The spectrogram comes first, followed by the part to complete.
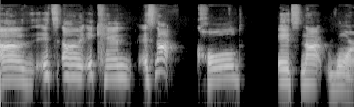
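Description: A man with an American accent speaks very slowly in a raised, projected voice, his high pitch carried by lively intonation. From Seattle, US West Coast. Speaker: podcast guest. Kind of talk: casual chat.

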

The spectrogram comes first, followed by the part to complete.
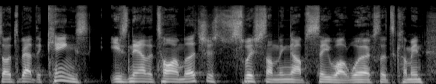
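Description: A man with an Australian accent talks at a very fast pace with ordinary pitch variation. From Adelaide, Australia. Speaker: basketball podcast co-host, former pro player. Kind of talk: casual sports banter podcast.

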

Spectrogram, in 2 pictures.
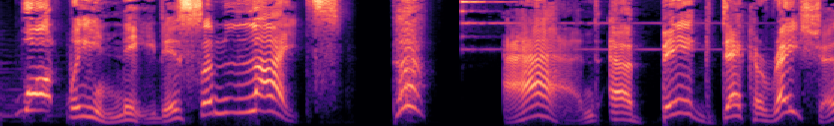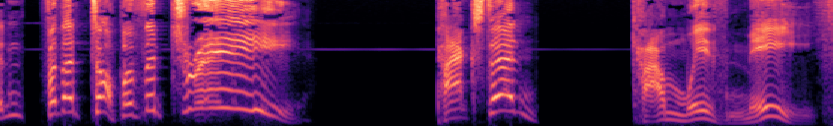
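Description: Very slow speech over music in the background. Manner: gruff, bossy, scheming.

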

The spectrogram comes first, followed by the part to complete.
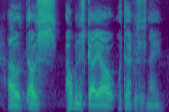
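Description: A man speaks with a New York accent. His tone is dark and mellow. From Brooklyn, New York. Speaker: homeless man without photo ID. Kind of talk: interview recollection.

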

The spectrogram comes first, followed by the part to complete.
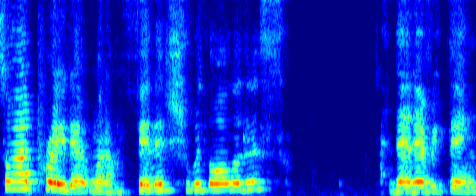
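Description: The voice belongs to a woman with a fairly high pitch. She speaks at a moderate pace. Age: 60s. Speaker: podcast host and breast cancer patient. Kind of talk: personal monologue. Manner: halting.

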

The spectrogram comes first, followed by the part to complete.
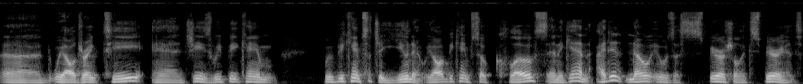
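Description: A plain, everyday voice with an American accent, at a moderate pace. Pitch varies in an ordinary way over a silent background in a very clean recording. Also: man, medium pitch for a man. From US South, Mississippi. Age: 40s. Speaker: wellness coach and musician. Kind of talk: casual chat.

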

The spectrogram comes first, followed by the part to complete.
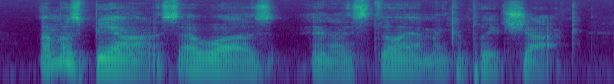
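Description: This man has a medium-pitched voice with a dark, mellow tone and ordinary pitch variation. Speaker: podcast co-host. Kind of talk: casual chat. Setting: studio. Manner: jokey.

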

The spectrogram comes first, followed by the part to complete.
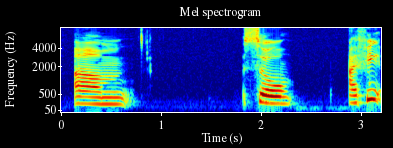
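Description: With an Italian accent, a woman speaks at a medium pitch with fairly even intonation in a very clean recording with a silent background. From southern Italy. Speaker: mom content creator. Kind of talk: interview.

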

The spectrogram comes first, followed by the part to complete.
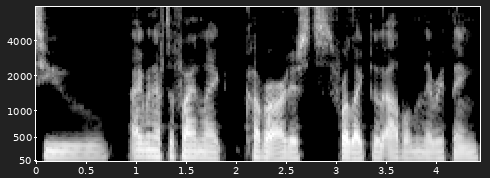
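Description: A man talks at a fairly quick pace in a medium pitch. The sound is dry and close, with no echo. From Hawaii (Oahu, Salt Lake area). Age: 20s. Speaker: EDM DJ and producer. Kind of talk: casual interview chat. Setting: studio, on a couch.

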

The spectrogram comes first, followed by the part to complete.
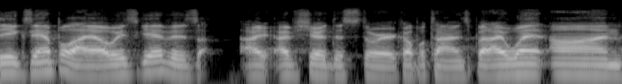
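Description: A medium-pitched man with an American accent and a monotone, flat intonation. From Virginia. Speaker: podcaster and journal author. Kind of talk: casual chat.

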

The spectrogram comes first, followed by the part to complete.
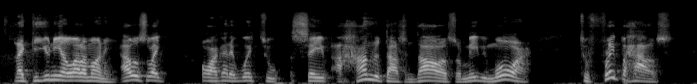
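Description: Against a quiet background, a man with a high pitch and a bright, sharp tone speaks at a fairly quick pace. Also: ordinary pitch variation. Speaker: real estate investor. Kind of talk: interview. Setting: podcast interview. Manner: halting with many fillers.

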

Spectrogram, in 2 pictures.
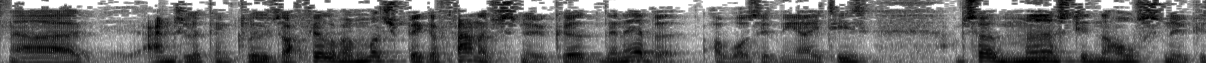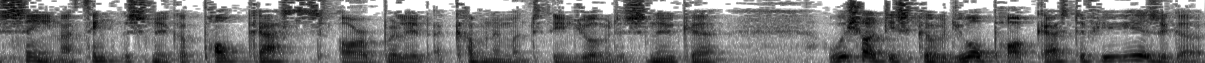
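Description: A man with a medium-pitched voice talks at a very fast pace, somewhat breathy, with lively intonation and hardly any pauses. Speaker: snooker podcast host. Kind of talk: reading listener emails aloud. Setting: hotel room.

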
